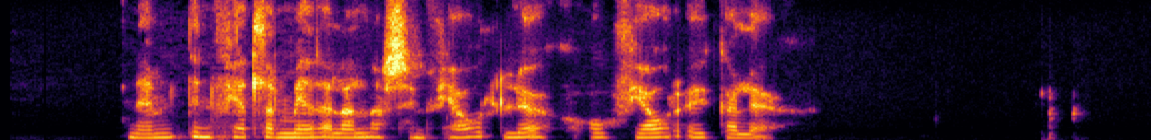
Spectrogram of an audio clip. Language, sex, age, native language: Icelandic, female, 30-39, Icelandic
